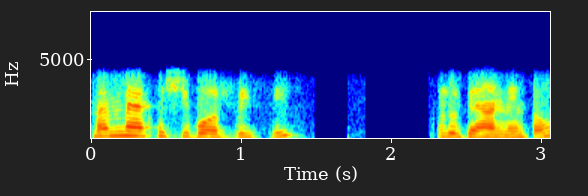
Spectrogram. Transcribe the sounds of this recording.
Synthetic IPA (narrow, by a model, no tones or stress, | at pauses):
mɛ̃ːɛ̃kʰʊʃiboːlɾiːsiː | ɾʊd̪eaːnẽːt̪õː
